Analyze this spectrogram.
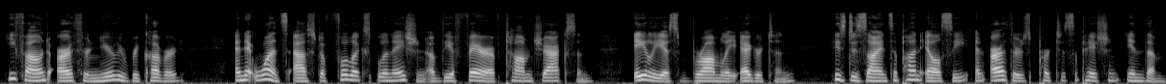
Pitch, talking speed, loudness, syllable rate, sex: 165 Hz, 155 wpm, -20 LUFS, 5.1 syllables/s, female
